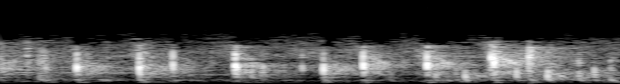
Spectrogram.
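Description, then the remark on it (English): Horses pulling a carriage along a road: hooves clip-clop in a steady, brisk rhythm, each sharp knock clear over a low background rumble, with no voices. “Listen, horses, pull the carriage to the side of the road.”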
